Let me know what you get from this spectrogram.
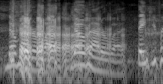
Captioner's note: all laugh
